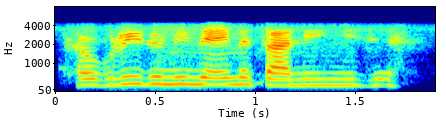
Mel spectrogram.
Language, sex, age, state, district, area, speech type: Manipuri, female, 18-30, Manipur, Senapati, rural, conversation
